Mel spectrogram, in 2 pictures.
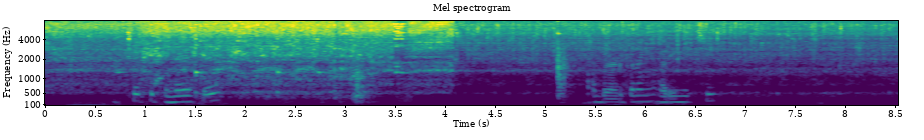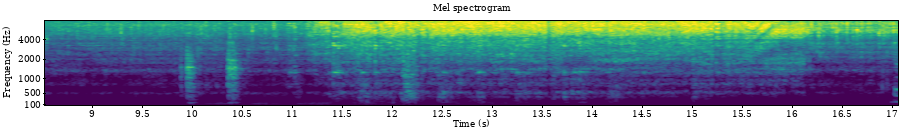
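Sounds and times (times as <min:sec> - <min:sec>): food sizzling in pot: 0:00.0 - 0:17.0
knocks on metal pot: 0:05.1 - 0:05.3, 0:09.9 - 0:10.6.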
